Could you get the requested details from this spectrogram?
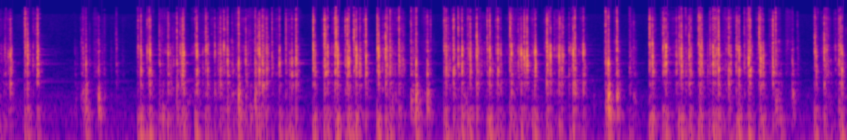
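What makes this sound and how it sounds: Fingertips with long nails type fast on a backlit optical linear plastic mechanical keyboard with white and blue plastic keycaps. The result is a dense, rapid stream of bright, clacky keystrokes over a low thock, with brief pauses between bursts.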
